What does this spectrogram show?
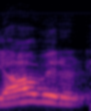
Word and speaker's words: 야훼: 아돈나이 나의 주님이란 뜻입니다 그렇게 붙여서 읽다가 보니까 야외라는 글자를 어떻게 읽어야 되는지 잊어버렸어요 몸부호를 아도나이라고 읽으라고 붙여놨는데 그 아도나이라고 읽으라고 하는 것을 야외하고 같이 읽으면 어떻게 읽어지냐면 그게 여호와인 겁니다 사람들이 야훼를 잊어버리고 여호와라고 읽기 시작한 거예요 그거는 야훼라고 읽지 말고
